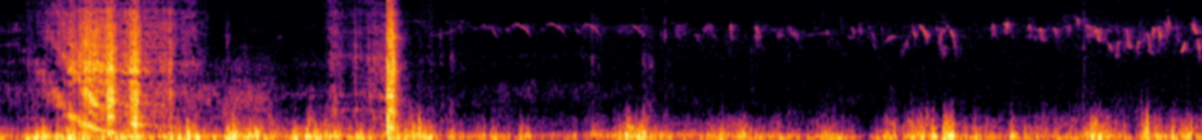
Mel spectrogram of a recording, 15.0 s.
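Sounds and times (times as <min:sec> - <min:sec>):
small birds chirping: 0:05.4 - 0:15.0.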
